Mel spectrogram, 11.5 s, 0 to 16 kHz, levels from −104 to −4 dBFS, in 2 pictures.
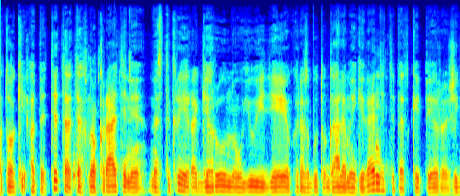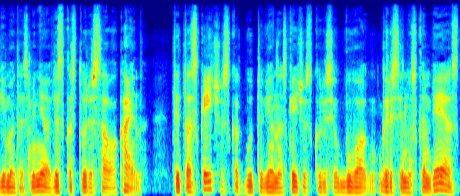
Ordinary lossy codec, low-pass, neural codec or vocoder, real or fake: AAC, 64 kbps; 14.4 kHz; vocoder, 48 kHz, 128 mel bands, Vocos; fake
